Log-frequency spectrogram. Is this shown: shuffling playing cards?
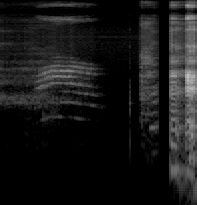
no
